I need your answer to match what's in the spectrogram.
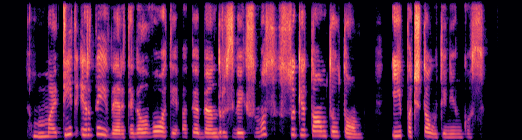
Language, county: Lithuanian, Telšiai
